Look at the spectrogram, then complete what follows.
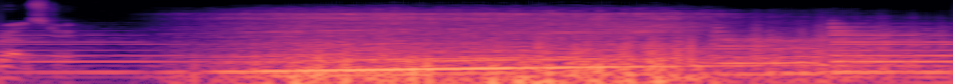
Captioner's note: car engine revving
